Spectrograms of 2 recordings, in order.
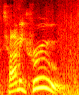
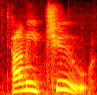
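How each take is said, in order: First: The surname begins with a k-r sound. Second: The surname begins with a ch sound. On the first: The speaker calls it wrong. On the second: The speaker calls it right.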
